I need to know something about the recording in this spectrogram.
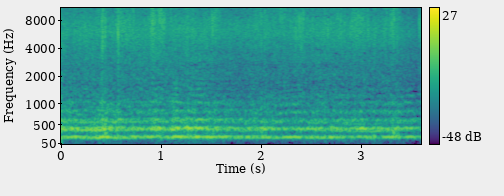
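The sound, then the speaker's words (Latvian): A dense, steady buzzing of many honeybees around a hive in Latvia, kept for linden honey, a loud continuous low hum with no voices and no breaks throughout. “bet mēs vairāk koncentrējamies uz liepa medu, un tāpēc man arī šis projekts mums ir plānots līdz jūlija beigām, bet nu izskatās jau, ka viņš varbūt arī jūlija vidū jau būs bites jāņem nost, jo liepas būs beigušās.”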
